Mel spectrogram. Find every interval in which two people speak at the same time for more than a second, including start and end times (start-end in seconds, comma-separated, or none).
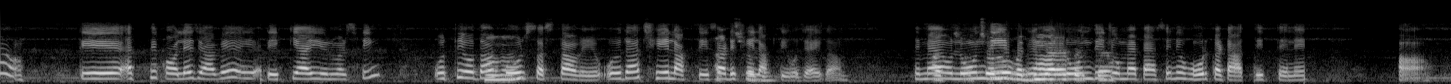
9.4-11.1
